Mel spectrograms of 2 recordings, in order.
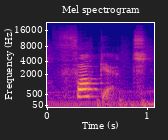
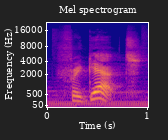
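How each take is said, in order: First: The stress is on the first syllable. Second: The stress is on the second syllable. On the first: The speaker calls it wrong. "not the first one" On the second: The speaker calls it right. "The stress is on the second syllable"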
